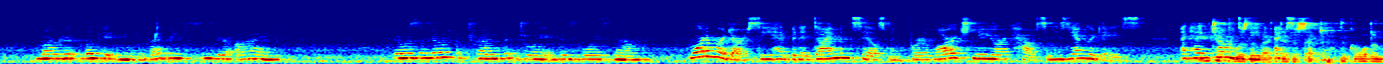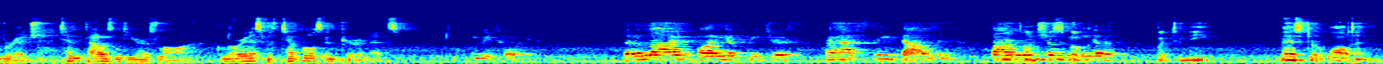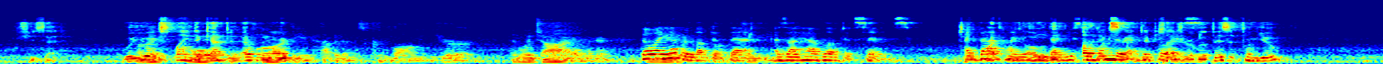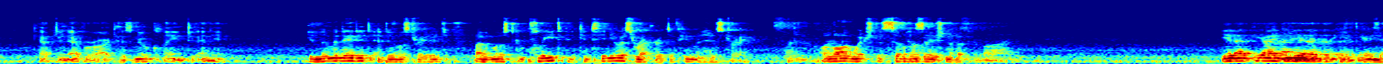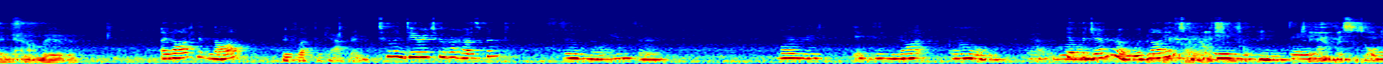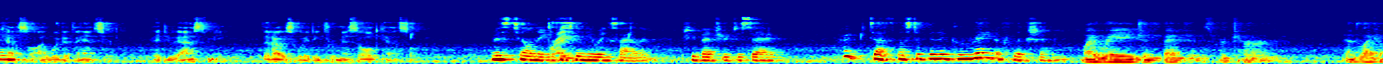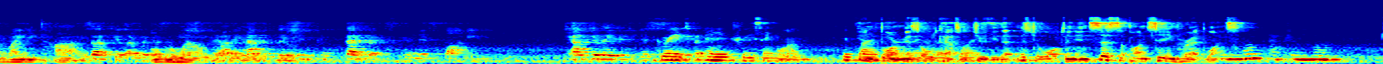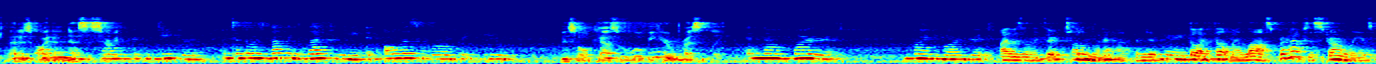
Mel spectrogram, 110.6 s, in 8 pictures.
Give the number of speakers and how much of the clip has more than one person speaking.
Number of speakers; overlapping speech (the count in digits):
7, about 27%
